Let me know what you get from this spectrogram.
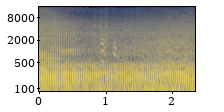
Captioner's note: laughs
